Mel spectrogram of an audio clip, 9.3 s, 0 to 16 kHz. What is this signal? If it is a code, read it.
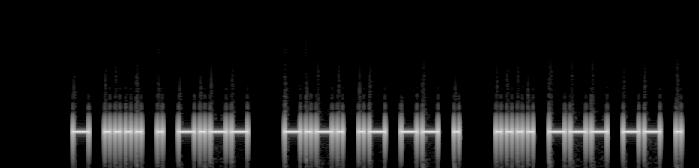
Morse code, heard as a keyed tone, about 17 wpm, 700 Hz. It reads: THEY CAME HOME
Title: Sentences from Top 1000 Words - Review Part 3 - 17wpm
